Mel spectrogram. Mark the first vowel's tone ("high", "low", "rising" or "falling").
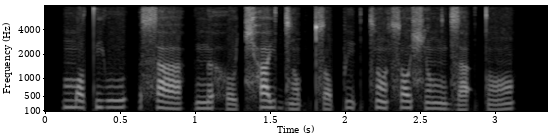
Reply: falling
